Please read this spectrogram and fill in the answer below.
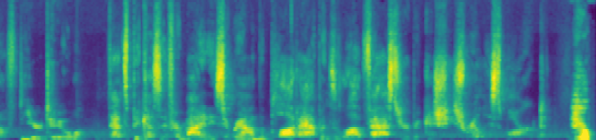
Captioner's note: stage whisper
